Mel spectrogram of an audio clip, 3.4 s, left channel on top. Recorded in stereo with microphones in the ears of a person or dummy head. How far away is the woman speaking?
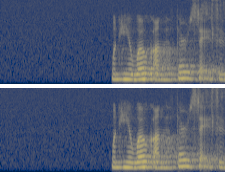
About 1.4 m.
